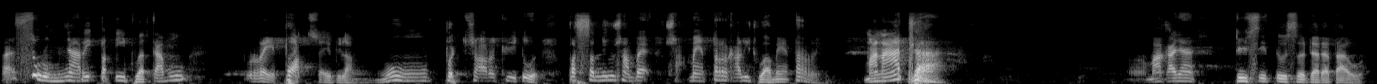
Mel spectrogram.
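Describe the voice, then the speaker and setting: An older man preaching. His fairly high voice swings widely, rising to loud exclamations and sinking to quiet asides. He acts out family dialogue in the middle of the sermon. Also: sing-song, a little slow, breathy edge. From Indonesia. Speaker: evangelist preacher. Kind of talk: sermon with storytelling.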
